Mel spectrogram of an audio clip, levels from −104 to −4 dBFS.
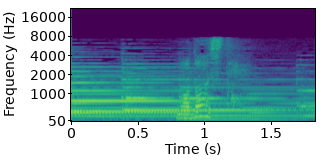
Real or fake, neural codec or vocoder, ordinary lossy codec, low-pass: real; none; none; none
